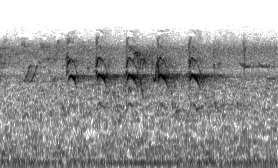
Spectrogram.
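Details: Sacred kingfisher in an Australian backyard: five loud, sharp, identical high notes, each about a quarter second apart, over faint low hum.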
